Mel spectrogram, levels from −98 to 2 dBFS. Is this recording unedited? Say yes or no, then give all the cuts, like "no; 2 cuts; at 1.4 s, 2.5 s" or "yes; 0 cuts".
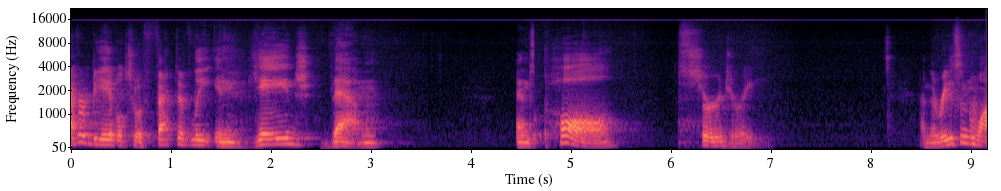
no; 3 cuts; at 2.5 s, 4.6 s, 6.1 s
